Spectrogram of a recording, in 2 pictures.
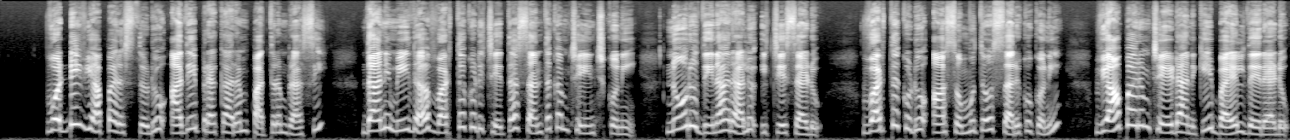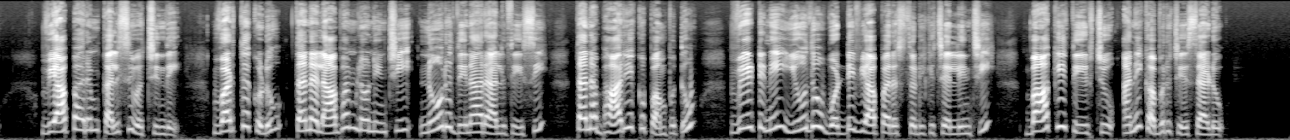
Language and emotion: Telugu, neutral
